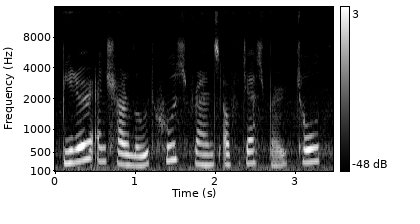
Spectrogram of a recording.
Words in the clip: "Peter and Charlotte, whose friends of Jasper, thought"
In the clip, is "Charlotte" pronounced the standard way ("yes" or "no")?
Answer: yes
